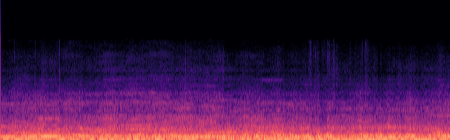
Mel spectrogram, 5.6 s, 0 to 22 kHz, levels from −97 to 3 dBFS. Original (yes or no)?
no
